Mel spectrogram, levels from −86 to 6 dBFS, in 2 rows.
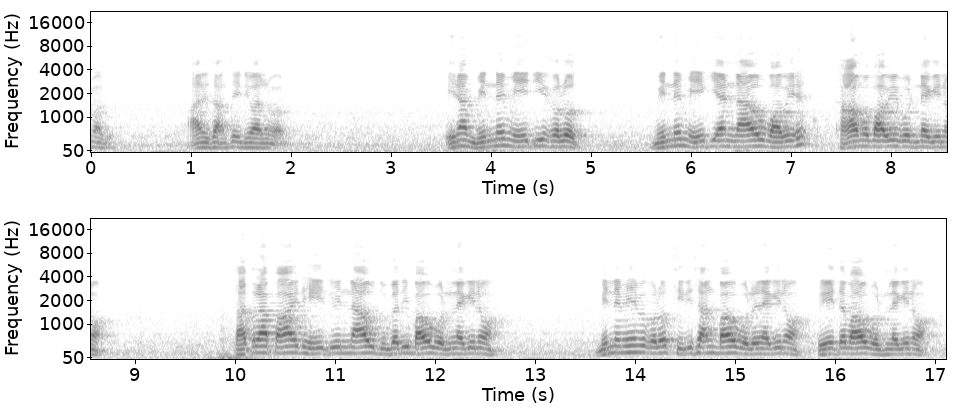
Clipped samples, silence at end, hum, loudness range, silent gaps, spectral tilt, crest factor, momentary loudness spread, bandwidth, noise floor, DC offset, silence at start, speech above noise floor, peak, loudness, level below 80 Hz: under 0.1%; 0 s; none; 6 LU; none; -6.5 dB/octave; 18 dB; 12 LU; 14.5 kHz; -66 dBFS; under 0.1%; 0 s; 26 dB; -24 dBFS; -41 LUFS; -70 dBFS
